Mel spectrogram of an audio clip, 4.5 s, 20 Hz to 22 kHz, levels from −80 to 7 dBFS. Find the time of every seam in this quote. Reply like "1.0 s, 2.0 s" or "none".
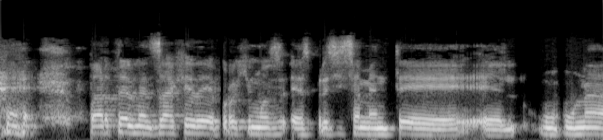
1.6 s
